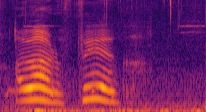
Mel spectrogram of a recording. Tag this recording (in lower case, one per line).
human voice
child speech
speech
